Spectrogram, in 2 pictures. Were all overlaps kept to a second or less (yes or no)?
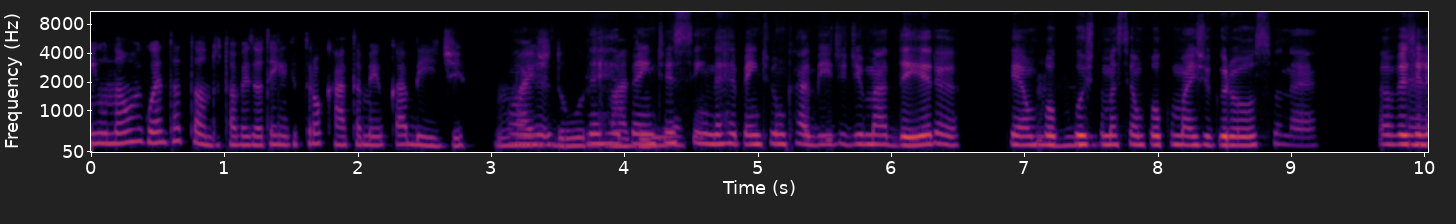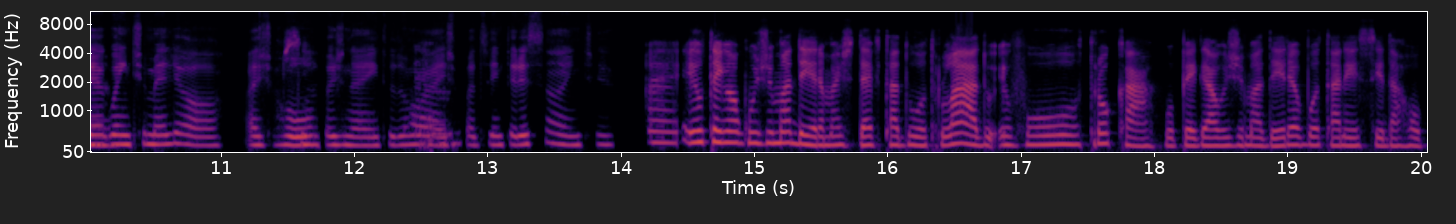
no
